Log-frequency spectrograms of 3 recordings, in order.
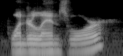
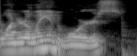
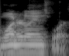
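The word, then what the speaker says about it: Wonderland's War: wonderlands War so yep not Wonderland Wars wars wonder he said it right the first time wonderlands War fantastic did you say it right the first time or did you say it wrong the first time now I can't remember I I it is wonderlands war that's what I thought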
